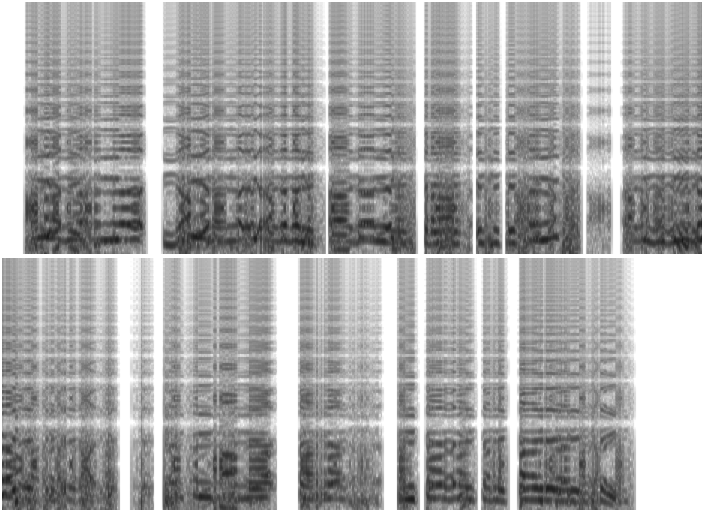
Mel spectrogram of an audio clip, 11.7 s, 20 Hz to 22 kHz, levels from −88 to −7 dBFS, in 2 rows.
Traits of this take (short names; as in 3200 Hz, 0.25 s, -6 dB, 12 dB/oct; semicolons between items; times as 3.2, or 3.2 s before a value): a quantiser's noise floor 8-bit, dither none; tremolo triangle 0.9 Hz, depth 40%; aliases and images of a low sample rate 1500 Hz, jitter 0%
